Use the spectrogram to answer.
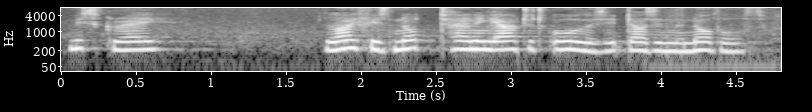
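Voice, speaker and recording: A woman's voice: mid-range voice, fairly even intonation, unhurried, darkish tone, slight background noise, natural voice. An actress playing a bored, spoilt young wife reading her letter aloud, petulant and melodramatic. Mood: petulant, pleading. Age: young adult. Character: Lady Ashby, bored, spoilt, imperious young aristocratic wife. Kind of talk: period drama letter reading in character. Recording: long hall-like reverb.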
